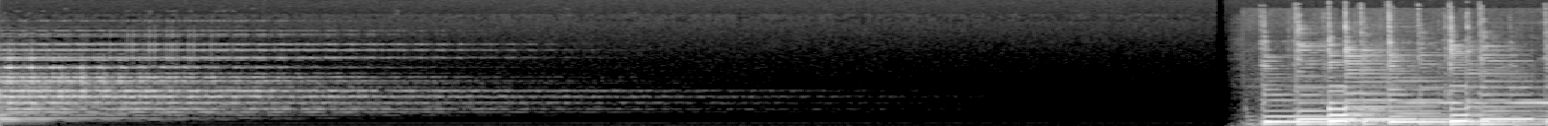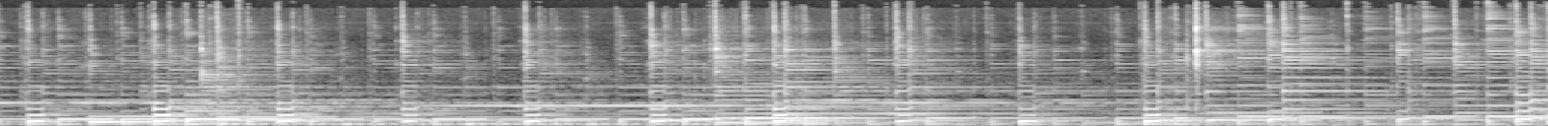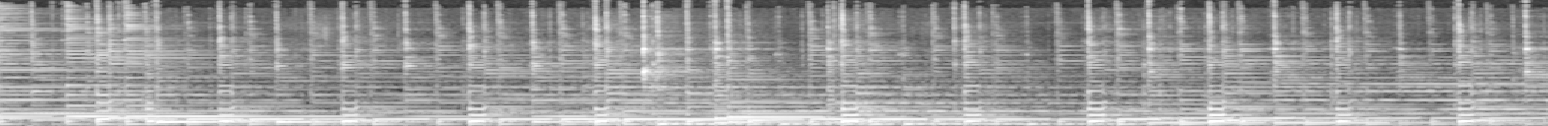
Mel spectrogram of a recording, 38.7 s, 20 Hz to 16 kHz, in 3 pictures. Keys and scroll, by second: 26.1 ctrl+z.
